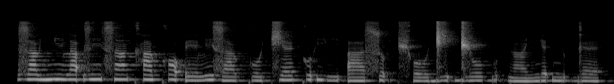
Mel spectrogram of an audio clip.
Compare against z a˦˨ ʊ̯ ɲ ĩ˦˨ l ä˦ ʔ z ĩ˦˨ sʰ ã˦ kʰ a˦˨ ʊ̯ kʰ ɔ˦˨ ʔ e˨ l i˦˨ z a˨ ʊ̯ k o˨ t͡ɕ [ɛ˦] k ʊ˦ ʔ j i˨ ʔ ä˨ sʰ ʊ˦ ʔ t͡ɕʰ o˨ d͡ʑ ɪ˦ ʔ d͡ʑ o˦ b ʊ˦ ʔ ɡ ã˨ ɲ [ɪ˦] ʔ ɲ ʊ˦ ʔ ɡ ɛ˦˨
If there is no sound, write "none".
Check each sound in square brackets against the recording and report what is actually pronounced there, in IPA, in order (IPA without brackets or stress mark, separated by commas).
ɛ˦, ɛ˦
